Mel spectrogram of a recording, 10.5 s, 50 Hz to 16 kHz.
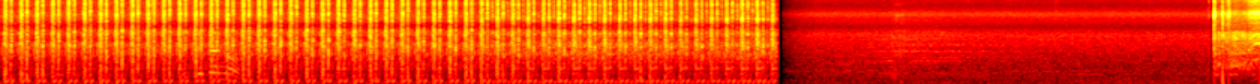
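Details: Kubota L1-255 diesel, idle: hard, regular knock about four times a second over a rough idle, then it cuts out, with white smoke; faulty cylinder head, repair: replacing the head.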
